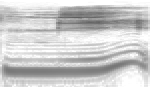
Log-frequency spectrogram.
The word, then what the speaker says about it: mis: Mettre is mis. You pronounce that mi. You don't pronounce the S, but it's M-I-S.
